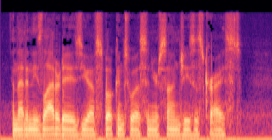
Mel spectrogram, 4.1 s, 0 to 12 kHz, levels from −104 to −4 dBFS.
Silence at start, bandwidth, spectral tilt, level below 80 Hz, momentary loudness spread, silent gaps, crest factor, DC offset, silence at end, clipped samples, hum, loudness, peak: 0.15 s; 9.4 kHz; -6 dB/octave; -42 dBFS; 6 LU; none; 16 dB; 4%; 0.45 s; under 0.1%; none; -16 LUFS; 0 dBFS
